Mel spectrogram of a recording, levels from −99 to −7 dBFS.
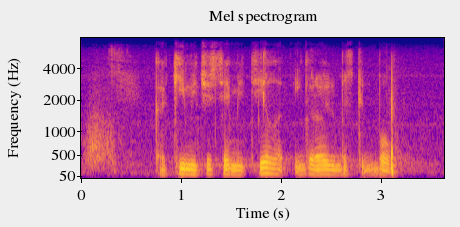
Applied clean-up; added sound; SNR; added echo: none; none; none; none.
